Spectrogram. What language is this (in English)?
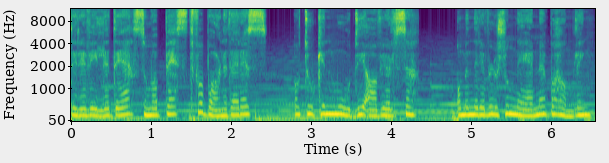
Norwegian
